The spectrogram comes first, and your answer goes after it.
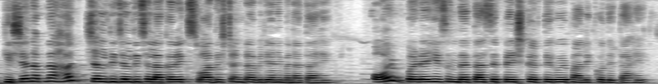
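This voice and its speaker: Female story narrator, extremely high pitch, scripted delivery over faint music. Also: fairly even intonation, brisk, a little mellow.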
